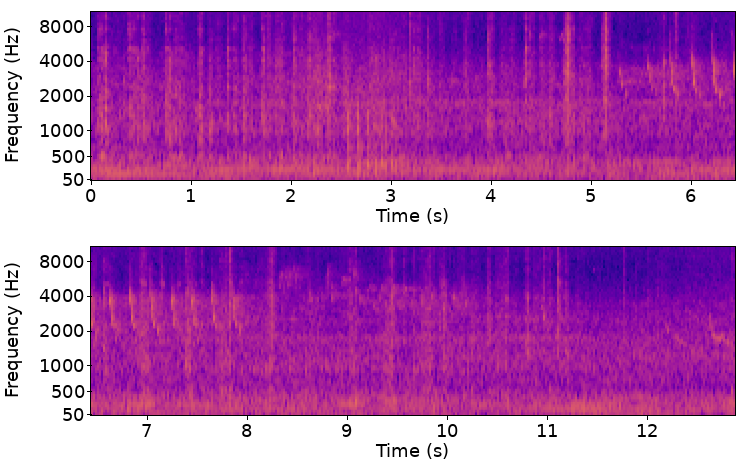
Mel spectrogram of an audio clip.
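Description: A bird singing in quick runs of chirps, about halfway through and again near the end, over a steady low hum. Scattered light clicks and knocks come from a fish-finder display being handled and fitted onto its gimbal mount.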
